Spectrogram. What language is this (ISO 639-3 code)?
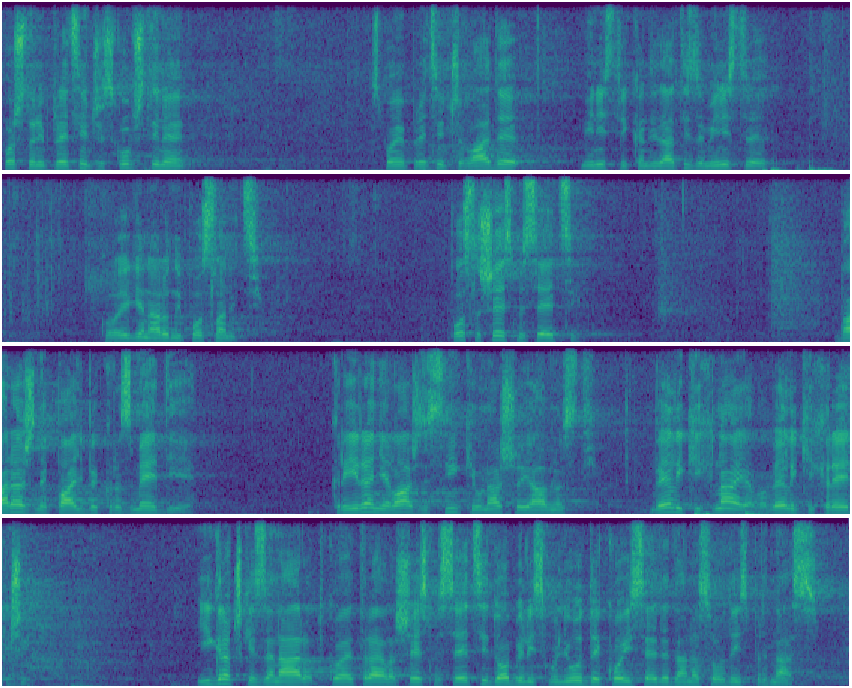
srp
